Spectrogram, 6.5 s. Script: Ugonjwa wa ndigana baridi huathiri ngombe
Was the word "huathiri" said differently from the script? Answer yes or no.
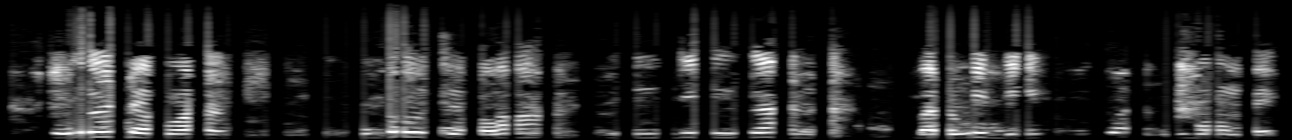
yes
